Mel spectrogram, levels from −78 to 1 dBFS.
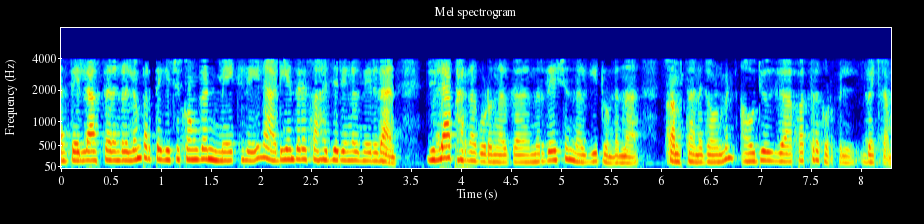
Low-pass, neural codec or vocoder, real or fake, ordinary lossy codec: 7.2 kHz; none; real; AAC, 16 kbps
